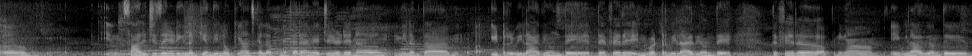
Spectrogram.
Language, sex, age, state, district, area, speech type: Dogri, female, 30-45, Jammu and Kashmir, Jammu, urban, spontaneous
